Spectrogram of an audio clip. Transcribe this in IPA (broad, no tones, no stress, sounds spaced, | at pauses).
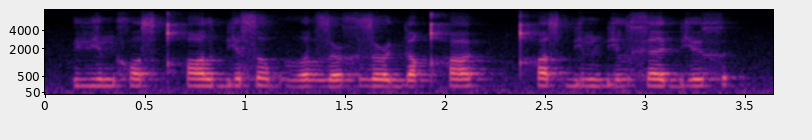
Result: vʲ ə˞ n x ɔ s qʰ ɔ l bʲ ə s ɤ bʱ ɤ l z ə˞ x z ə˞ bʲ ɔ qʰ ø | qʰ ə˞ s bʲ ɔ n bʲ ø l x ɛ bʲ ø x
